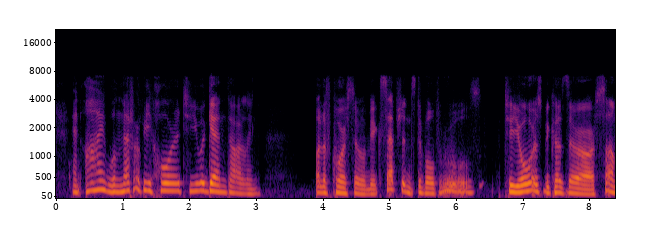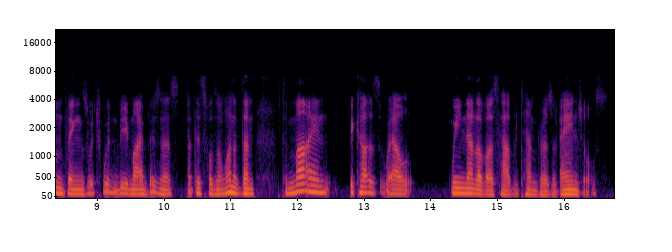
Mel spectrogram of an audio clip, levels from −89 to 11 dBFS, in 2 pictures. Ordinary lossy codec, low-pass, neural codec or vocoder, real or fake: Opus, 16 kbps; 7.2 kHz; none; real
